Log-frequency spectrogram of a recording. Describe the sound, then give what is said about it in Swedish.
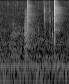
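A pen clicks two or three times as someone fiddles with it, sharp and crisp but quiet, with brief pauses between the clicks and no one talking. “Sluta hålla på med pennan”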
